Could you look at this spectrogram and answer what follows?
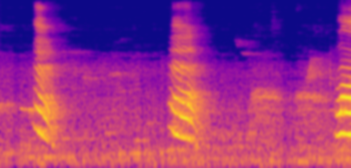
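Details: Alexandrine parakeet, a talking bird, gives two loud, harsh descending screeches about a second and a half apart. Softer tonal sounds follow, then a sharp high note at the end.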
